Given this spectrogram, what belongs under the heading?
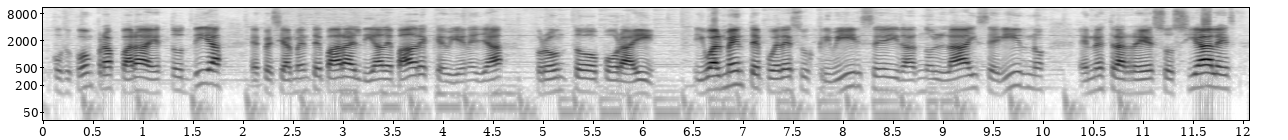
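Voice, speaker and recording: A man's voice: on the high side, a bit bright, smooth. A man hosting a religious online show as a friar, often tagging phrases with a questioning check. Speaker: host, Capuchin friar.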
